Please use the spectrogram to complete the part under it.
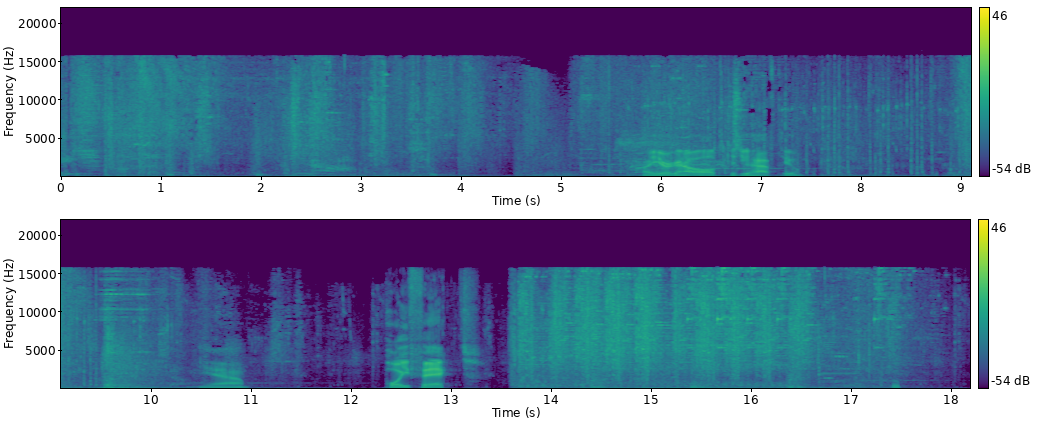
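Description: Game sound effects whoosh and clash.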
